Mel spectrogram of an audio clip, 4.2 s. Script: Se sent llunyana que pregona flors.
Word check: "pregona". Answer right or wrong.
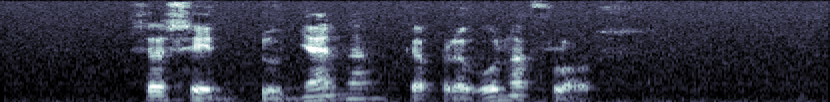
right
